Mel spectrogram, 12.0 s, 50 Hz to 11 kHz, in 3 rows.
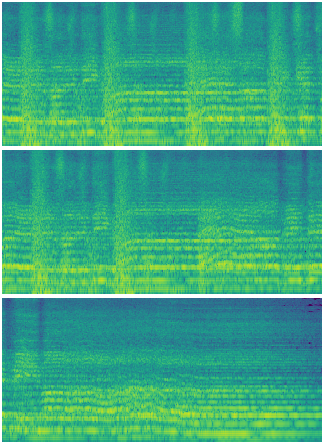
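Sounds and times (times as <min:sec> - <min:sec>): hummed vocal drone: 0:00.0 - 0:12.0
melodic voice chanting: 0:00.0 - 0:12.0.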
